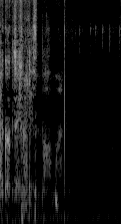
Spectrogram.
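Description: A woman whispering a few words close to the microphone in the first second or so, ending with a short click, then low background hiss.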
